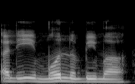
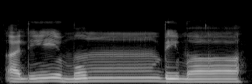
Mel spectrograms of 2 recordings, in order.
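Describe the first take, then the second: First: The nunation is said as a plain n. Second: The nunation becomes a nasalized m. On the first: The speaker calls it wrong. "Do not say alimun bima" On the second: The speaker calls it right. "First change tanween with mim and then do gunna"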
